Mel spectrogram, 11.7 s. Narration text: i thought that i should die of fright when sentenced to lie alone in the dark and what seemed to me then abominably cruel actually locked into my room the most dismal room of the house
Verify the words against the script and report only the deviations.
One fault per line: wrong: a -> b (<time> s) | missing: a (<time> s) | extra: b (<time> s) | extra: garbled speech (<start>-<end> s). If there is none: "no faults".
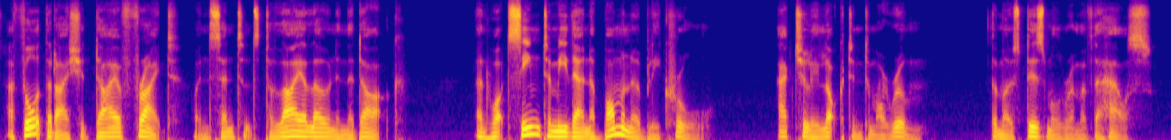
no faults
